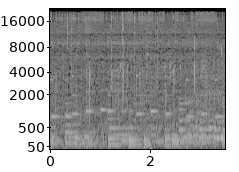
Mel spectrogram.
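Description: Steady crackling sizzle of tempering spices frying in hot oil in an iron pan for kadhi, bubbling and popping close up without pause, no voices present.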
